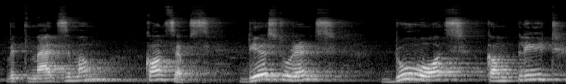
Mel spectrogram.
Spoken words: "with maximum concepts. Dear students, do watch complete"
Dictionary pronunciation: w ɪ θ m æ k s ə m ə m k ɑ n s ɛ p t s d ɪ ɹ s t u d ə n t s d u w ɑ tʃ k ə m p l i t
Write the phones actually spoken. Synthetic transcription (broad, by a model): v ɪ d m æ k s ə m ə m k ɑ n s ɛ p t s d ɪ ɹ s t u d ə n t s d u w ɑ s k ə m p l i t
